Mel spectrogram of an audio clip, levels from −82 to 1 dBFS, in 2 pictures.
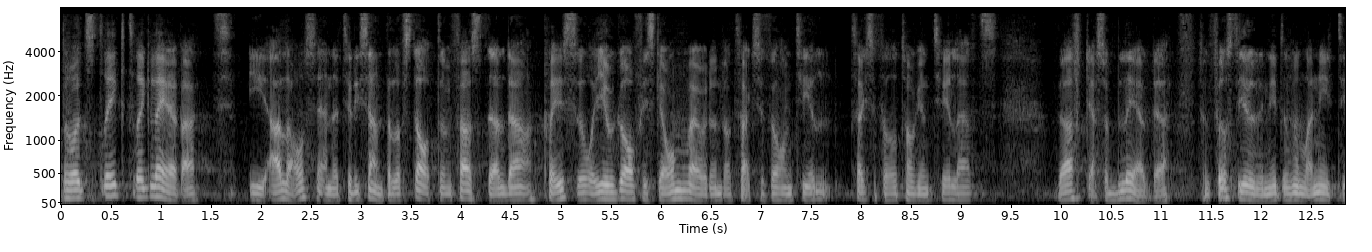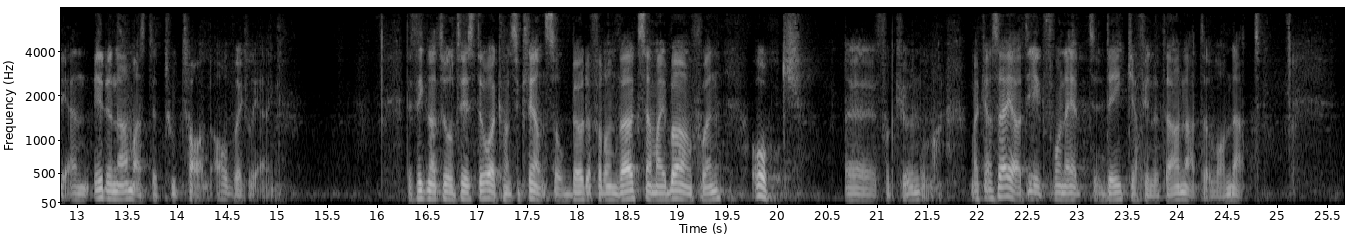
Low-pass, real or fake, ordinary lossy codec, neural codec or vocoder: none; fake; none; codec, 16 kHz, 1.1 kbps, Voila-Tokenizer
